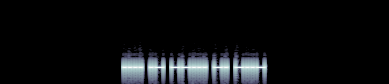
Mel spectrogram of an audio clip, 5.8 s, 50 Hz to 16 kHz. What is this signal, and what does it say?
Morse code, heard as a keyed tone, about 30 wpm, 700 Hz. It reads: HA7NX
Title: DXCC-100 Call Signs - 5 Characters - 30wpm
